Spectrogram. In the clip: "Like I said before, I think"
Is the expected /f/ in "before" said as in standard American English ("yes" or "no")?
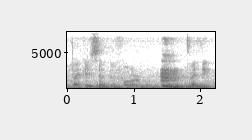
yes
